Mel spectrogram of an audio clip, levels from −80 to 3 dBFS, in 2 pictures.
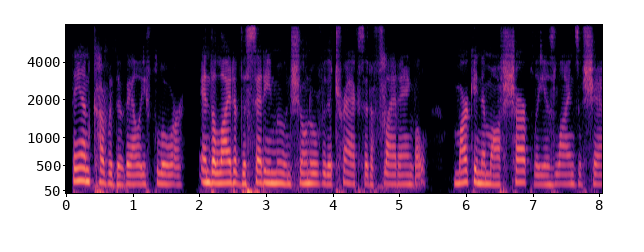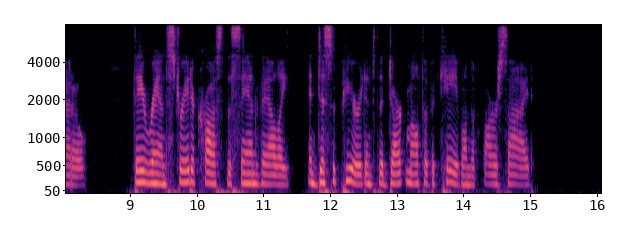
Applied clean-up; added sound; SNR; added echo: neural mask model DeepFilterNet 3.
